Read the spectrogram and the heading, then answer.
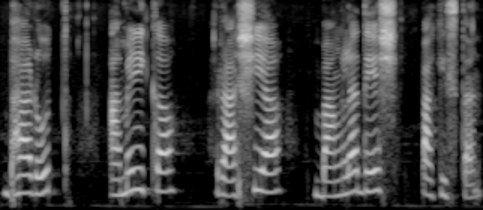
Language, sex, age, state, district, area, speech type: Bengali, female, 18-30, West Bengal, Hooghly, urban, spontaneous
